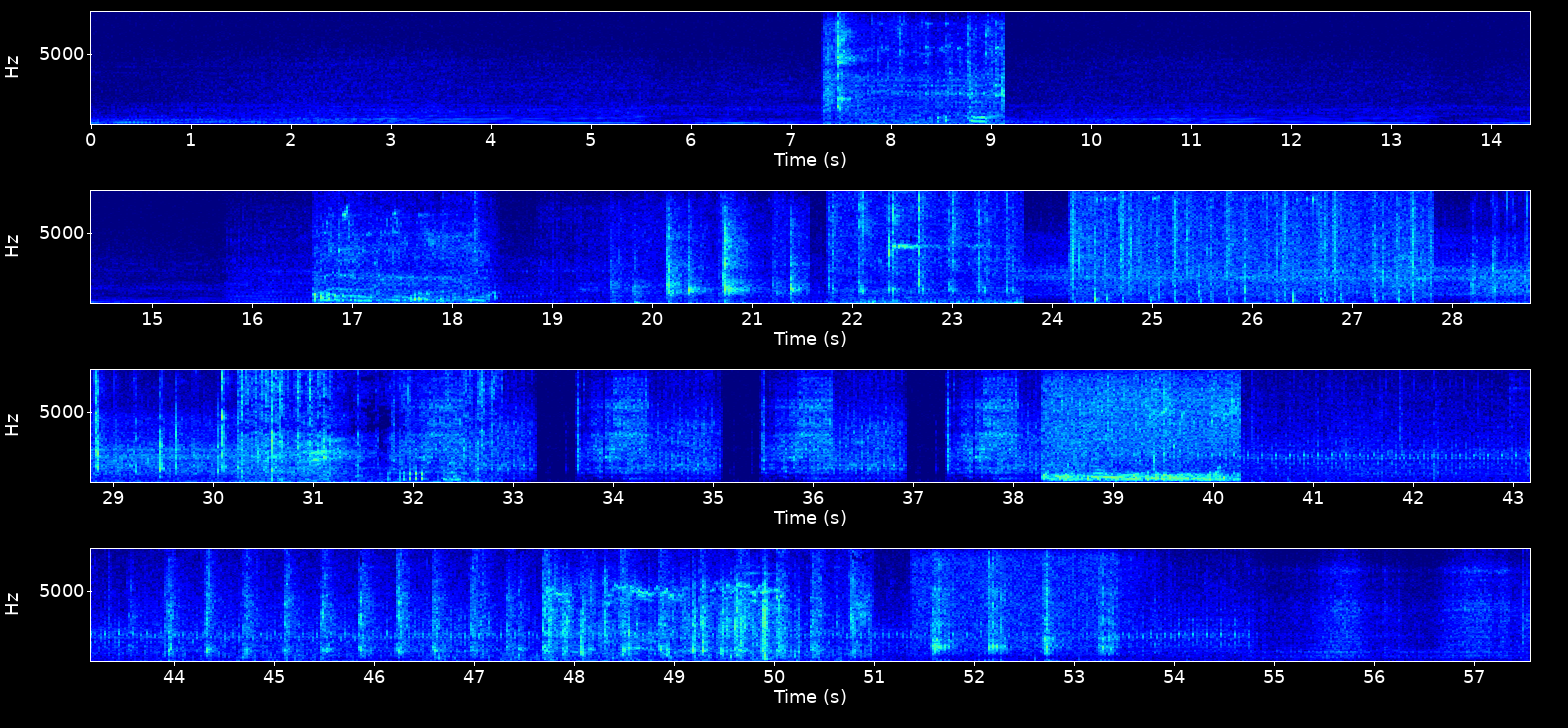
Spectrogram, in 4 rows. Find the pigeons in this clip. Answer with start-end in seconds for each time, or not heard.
7.3-9.2, 16.6-18.4, 30.2-32.9, 38.2-40.3, 47.7-50.3.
